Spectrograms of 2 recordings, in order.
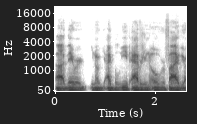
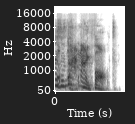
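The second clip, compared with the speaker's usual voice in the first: mock very high, pissed-off voice; 4 dB louder than usual. Retelling a missed third-down throw: imitating Aaron Rodgers getting pissed. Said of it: "getting all pissed".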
